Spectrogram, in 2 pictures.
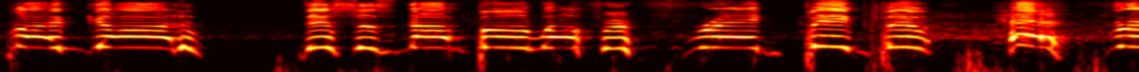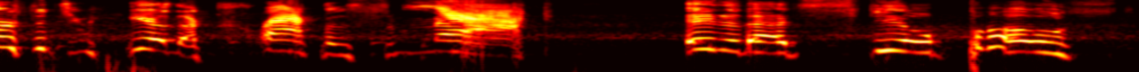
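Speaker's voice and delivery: high, shouted alarm held up high; shocked shout. Real, not acted. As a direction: yell in shock at the crash. Wrestler slammed into post.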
